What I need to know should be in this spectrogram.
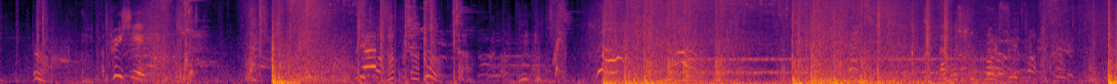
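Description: Swords clash and slash in quick, sharp strikes.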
